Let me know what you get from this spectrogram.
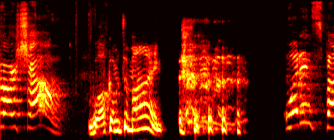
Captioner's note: laughs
